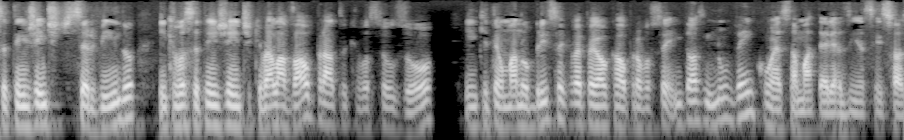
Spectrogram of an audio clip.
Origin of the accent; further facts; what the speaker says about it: Brazil; um monte de cara olhava pra mim, pra saber que era do Brasil, tipo, dava uma olhada de canto.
